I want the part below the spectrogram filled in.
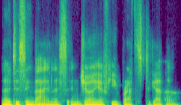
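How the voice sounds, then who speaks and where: A man with a soft, husky voice guides a meditation, giving gentle instructions with long pauses. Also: extremely low pitch, lively intonation.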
